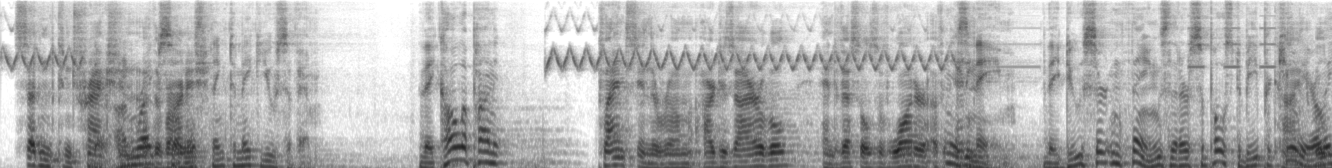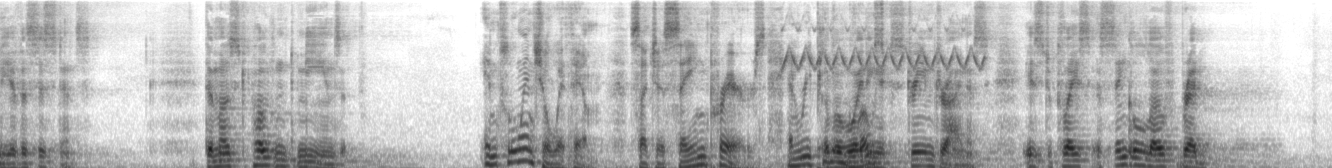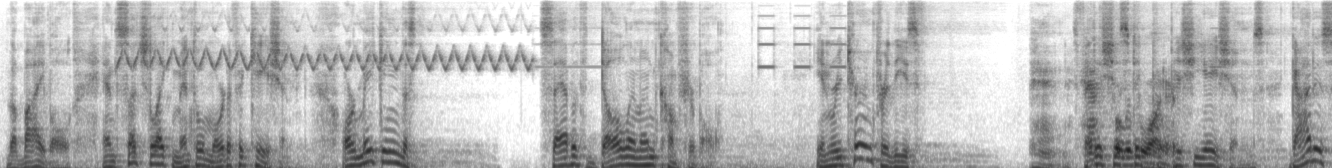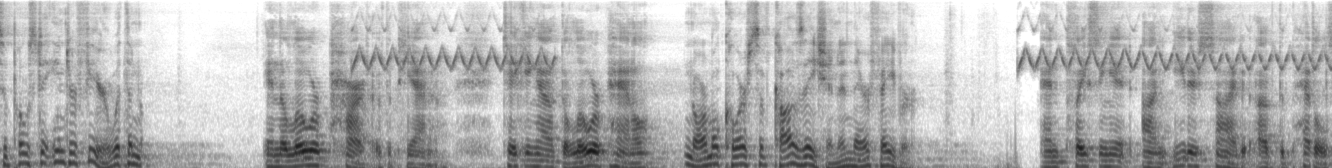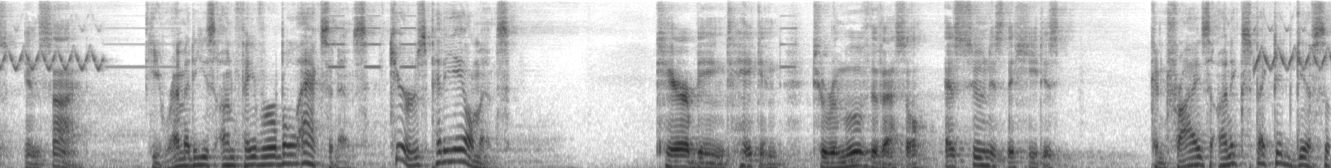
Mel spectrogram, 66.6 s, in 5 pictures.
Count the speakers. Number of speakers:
two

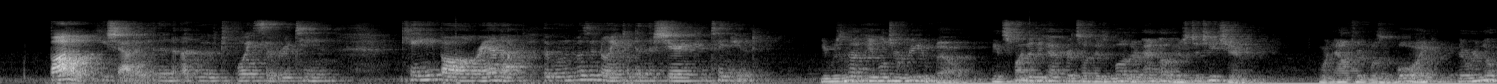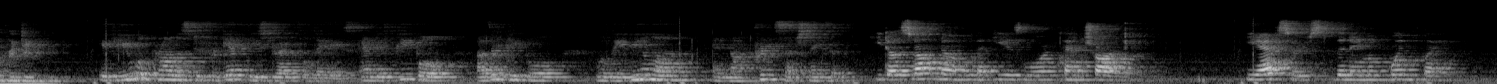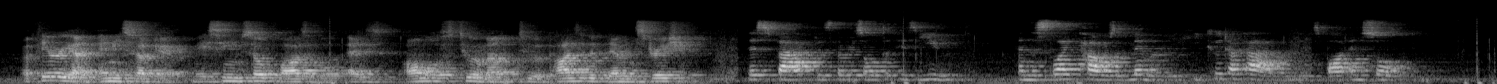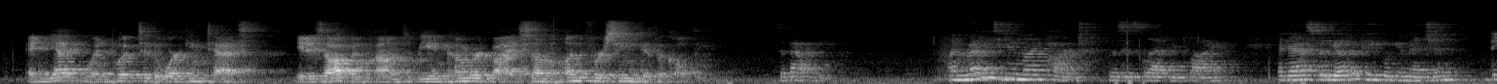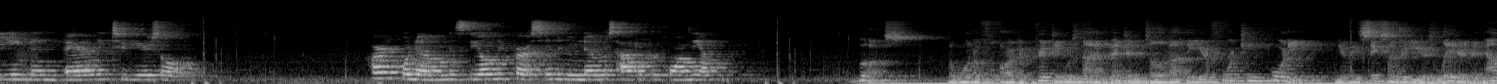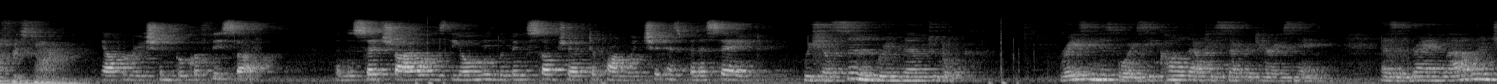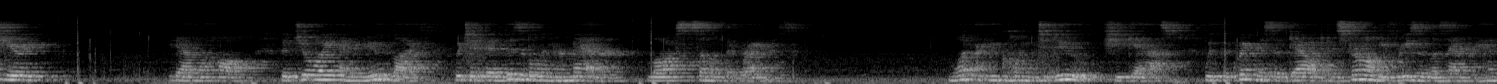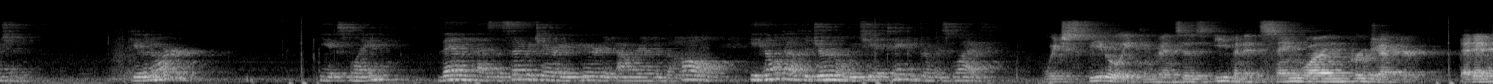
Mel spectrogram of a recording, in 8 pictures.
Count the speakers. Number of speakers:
five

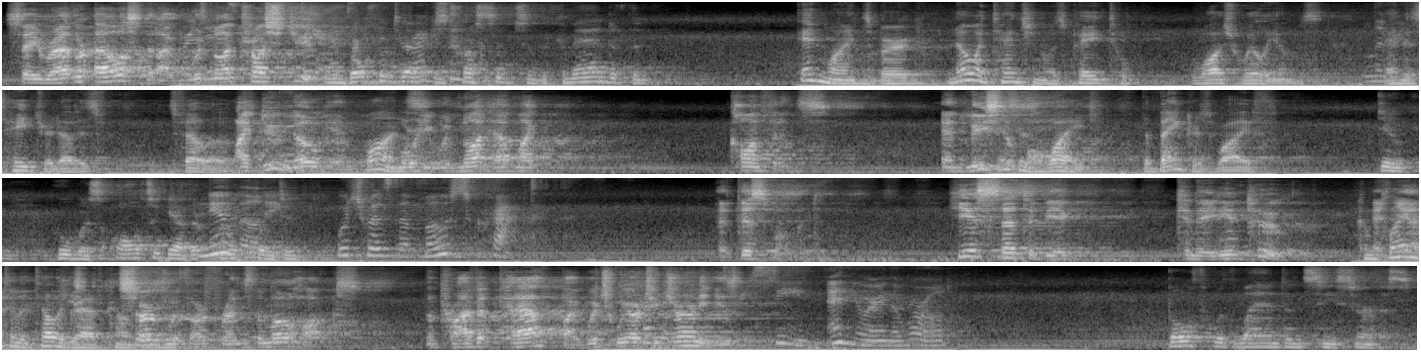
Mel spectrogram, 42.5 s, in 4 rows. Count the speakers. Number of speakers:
four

